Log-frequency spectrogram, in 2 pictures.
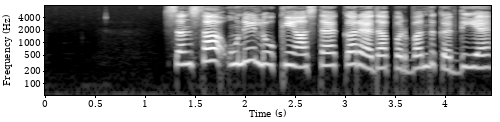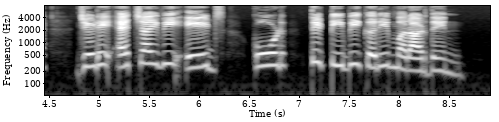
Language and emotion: Dogri, neutral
